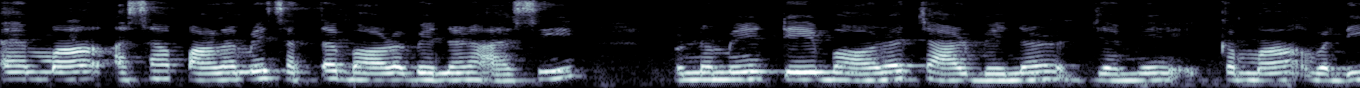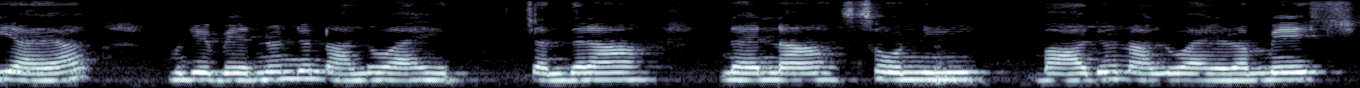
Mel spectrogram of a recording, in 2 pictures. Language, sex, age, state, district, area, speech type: Sindhi, female, 60+, Maharashtra, Mumbai Suburban, urban, spontaneous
